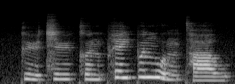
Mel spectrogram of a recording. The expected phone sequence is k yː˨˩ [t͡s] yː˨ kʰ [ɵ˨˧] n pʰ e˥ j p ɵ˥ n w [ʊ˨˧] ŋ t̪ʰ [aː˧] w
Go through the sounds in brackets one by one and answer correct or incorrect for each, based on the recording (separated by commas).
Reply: correct, incorrect, incorrect, correct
